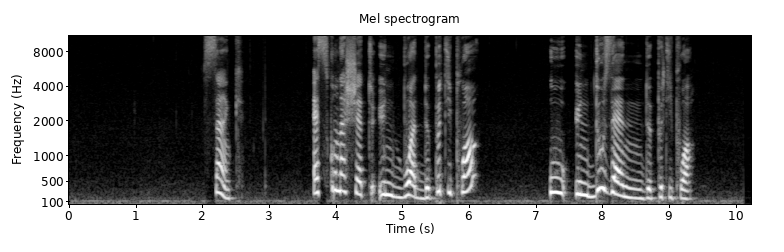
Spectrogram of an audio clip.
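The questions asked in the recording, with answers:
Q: Est-ce qu'on achète une boîte de petits pois ou une douzaine de petits pois?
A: une boîte de petits pois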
